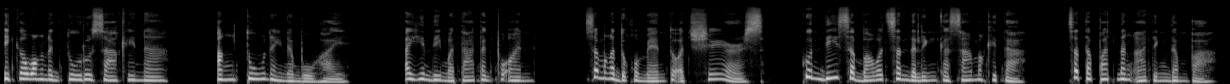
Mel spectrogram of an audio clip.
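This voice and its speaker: A woman's voice: medium pitch, big pitch swings, moderate pace, mellow, dry recording, clean studio sound, natural voice. Woman voicing an earnest, pleading young Filipino man.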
